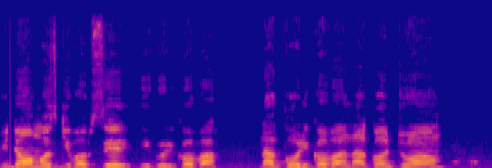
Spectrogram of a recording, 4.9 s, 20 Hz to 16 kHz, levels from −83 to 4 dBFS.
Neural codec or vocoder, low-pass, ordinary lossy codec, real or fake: vocoder, 44.1 kHz, 128 mel bands every 512 samples, BigVGAN v2; 14.4 kHz; none; fake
